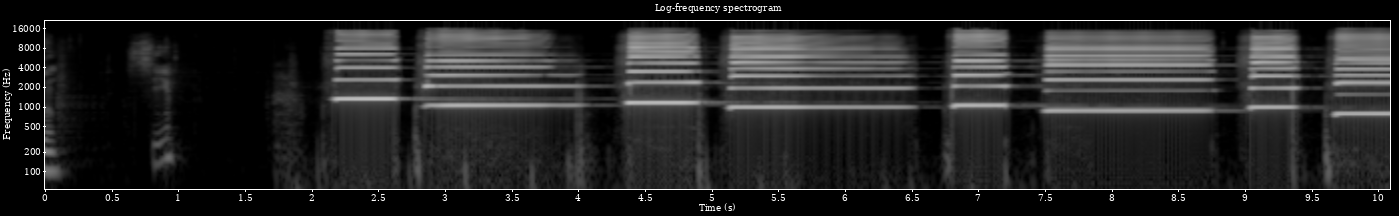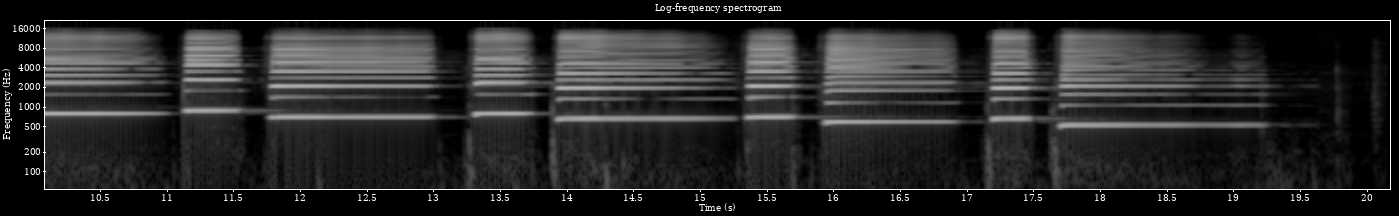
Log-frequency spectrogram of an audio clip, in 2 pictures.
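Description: Chromatic harmonica playing a descending exercise in thirds: single notes in short-long pairs a third apart, stepping down the scale from a high E to C. It starts about two seconds in, and the last note is held longer.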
